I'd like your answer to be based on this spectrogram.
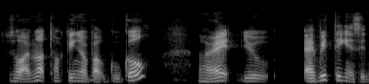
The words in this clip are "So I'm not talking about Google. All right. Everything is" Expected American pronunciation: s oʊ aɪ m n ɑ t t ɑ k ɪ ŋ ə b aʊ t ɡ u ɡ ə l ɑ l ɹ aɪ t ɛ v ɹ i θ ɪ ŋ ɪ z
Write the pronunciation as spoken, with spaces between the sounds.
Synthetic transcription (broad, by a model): s oʊ aɪ m n ɑ t t ɑ k ɪ ŋ ə b aʊ t ɡ u ɡ ə l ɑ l ɹ aɪ t ɛ v ɹ i t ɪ ŋ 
